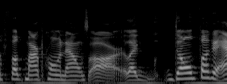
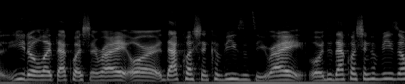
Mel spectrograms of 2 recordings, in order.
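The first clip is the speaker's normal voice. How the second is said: gentle therapist; 4 semitones lower, 6 dB quieter, faster than usual. Retold or imitated. Retold therapist's gentle follow-up.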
